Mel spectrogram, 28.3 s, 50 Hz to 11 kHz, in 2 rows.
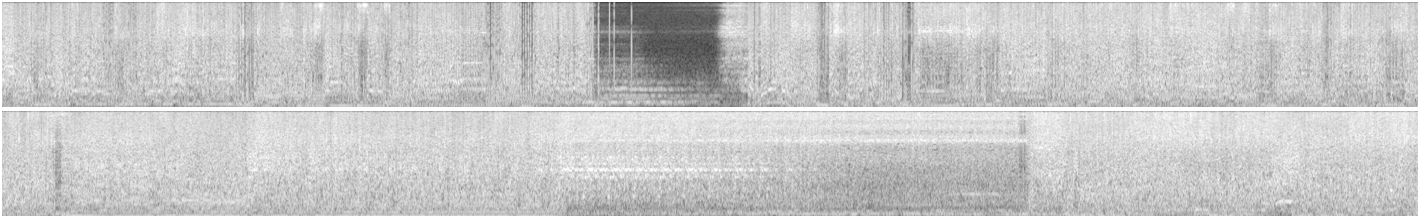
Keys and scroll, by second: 0.5 Down, 0.6 Down, 0.8 Down, 0.9 Down, 1.1 Down, 1.3 Down, 1.9 Return.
